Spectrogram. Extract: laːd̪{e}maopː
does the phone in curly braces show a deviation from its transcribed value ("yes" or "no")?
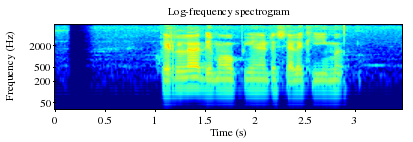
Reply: no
